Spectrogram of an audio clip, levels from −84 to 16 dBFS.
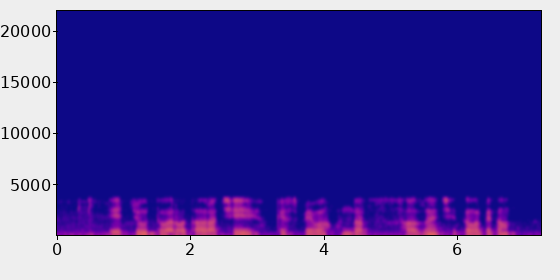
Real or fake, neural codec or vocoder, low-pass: real; none; 3.6 kHz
